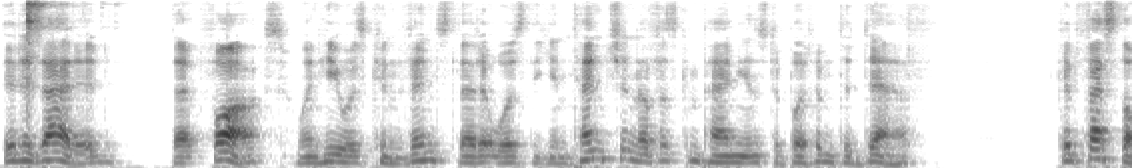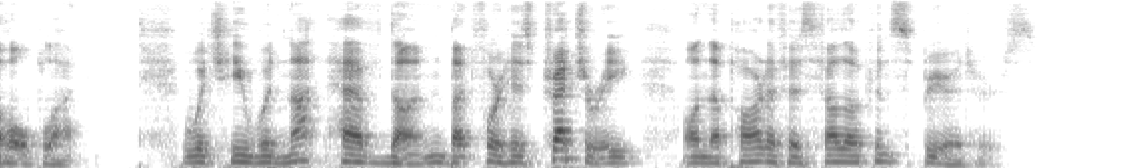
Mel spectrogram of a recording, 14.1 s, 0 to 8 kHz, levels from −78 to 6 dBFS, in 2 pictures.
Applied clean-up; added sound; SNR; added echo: none; Tambourine; 1 dB; reverberation time 0.2 s.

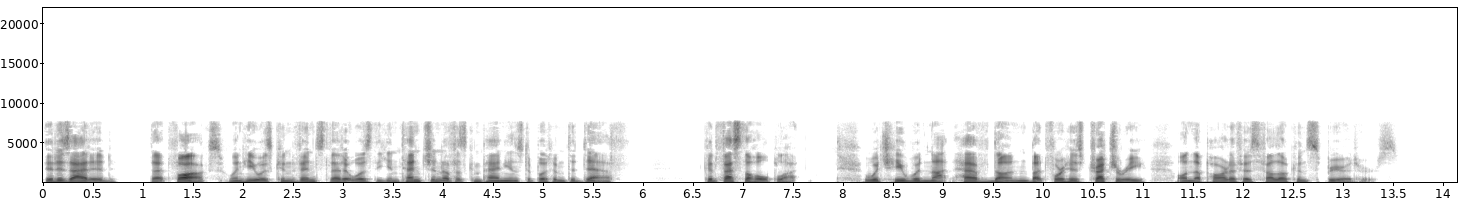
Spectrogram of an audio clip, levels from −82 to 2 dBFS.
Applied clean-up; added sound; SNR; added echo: none; none; none; none.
